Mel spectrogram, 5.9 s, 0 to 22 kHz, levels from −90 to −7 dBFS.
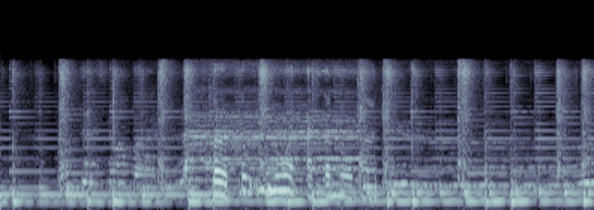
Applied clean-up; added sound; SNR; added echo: none; Guitar; -2 dB; none.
